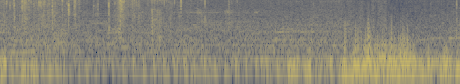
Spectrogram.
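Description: Crackling and snapping of dry plant debris, like banana leaves and stalks being trodden or handled, followed about a second and a half in by a loud low rumble.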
